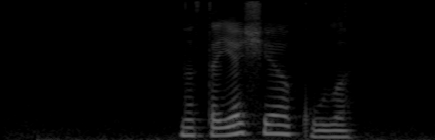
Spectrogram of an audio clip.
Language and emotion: Russian, neutral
